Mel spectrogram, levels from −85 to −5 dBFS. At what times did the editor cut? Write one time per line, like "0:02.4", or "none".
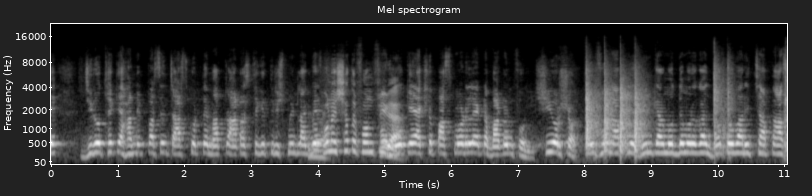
0:04.1
0:07.9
